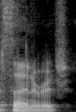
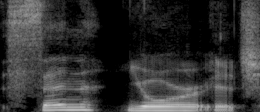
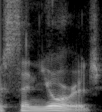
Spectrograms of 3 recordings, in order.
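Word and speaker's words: seigniorage: rest of your day it's not cyano rich i had to look it up it's sen your itch seniority because you can pronounce it with the sen first sen your age or senorage it's up to you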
